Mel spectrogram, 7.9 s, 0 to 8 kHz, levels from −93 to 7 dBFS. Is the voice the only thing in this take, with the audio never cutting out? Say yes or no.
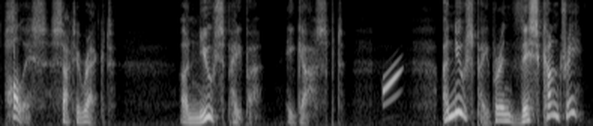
no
